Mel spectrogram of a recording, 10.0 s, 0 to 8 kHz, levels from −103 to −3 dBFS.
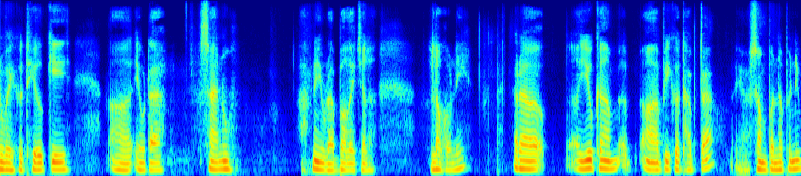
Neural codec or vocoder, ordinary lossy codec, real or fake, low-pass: codec, 16 kHz, 1 kbps, X-Codec, WavLM features, trained on Multilingual LibriSpeech; none; fake; none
